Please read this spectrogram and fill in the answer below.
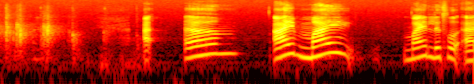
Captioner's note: applause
